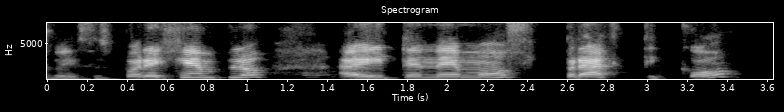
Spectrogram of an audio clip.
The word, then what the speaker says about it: práctico: ahí vemos la tilde Dónde está la tilde en en la primera palabra práctico En qué sílaba chicos en la amis en la otra cierto en la primera sílaba pero ahí práctico Qué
